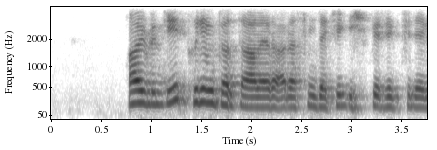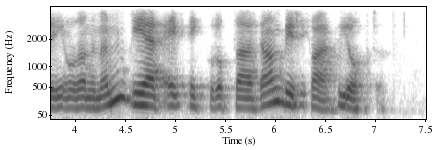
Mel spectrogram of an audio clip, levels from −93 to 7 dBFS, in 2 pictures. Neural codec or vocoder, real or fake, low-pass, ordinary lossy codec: codec, 16 kHz, 1 kbps, FunCodec, trained on LibriTTS, 50 frames a second; fake; 3.6 kHz; Opus, 24 kbps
